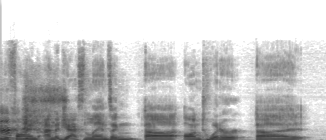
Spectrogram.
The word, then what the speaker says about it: Lanzing: find i'm a jackson lansing uh on twitter uh l-a-n-z-i-n-g everyone likes to put an s in the middle or take out the n so that my name rhymes with danzig it doesn't lanzing so you can go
